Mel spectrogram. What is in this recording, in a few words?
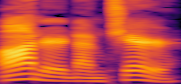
Gnome Male Young Greeting; NPC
